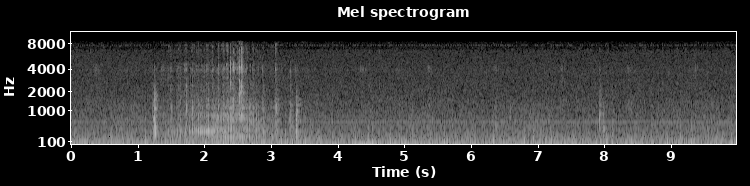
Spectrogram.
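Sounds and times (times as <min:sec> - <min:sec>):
sock machine clicking and rattling: 0:01.2 - 0:03.5.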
